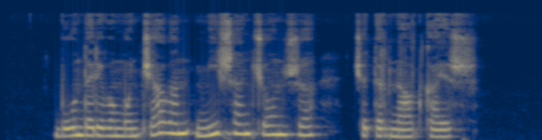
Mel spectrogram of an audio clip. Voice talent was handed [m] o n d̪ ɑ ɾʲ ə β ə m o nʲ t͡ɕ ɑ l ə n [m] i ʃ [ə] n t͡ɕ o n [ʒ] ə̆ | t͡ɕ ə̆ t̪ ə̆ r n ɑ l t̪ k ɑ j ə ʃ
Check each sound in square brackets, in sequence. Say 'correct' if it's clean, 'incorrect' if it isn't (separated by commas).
incorrect, correct, incorrect, correct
